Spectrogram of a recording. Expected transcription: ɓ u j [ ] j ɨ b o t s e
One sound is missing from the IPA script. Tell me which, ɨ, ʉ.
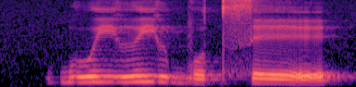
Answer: ɨ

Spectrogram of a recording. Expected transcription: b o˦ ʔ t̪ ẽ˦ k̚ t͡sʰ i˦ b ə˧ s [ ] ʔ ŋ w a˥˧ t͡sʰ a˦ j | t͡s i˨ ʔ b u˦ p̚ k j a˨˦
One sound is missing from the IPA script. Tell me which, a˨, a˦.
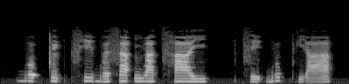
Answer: a˦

